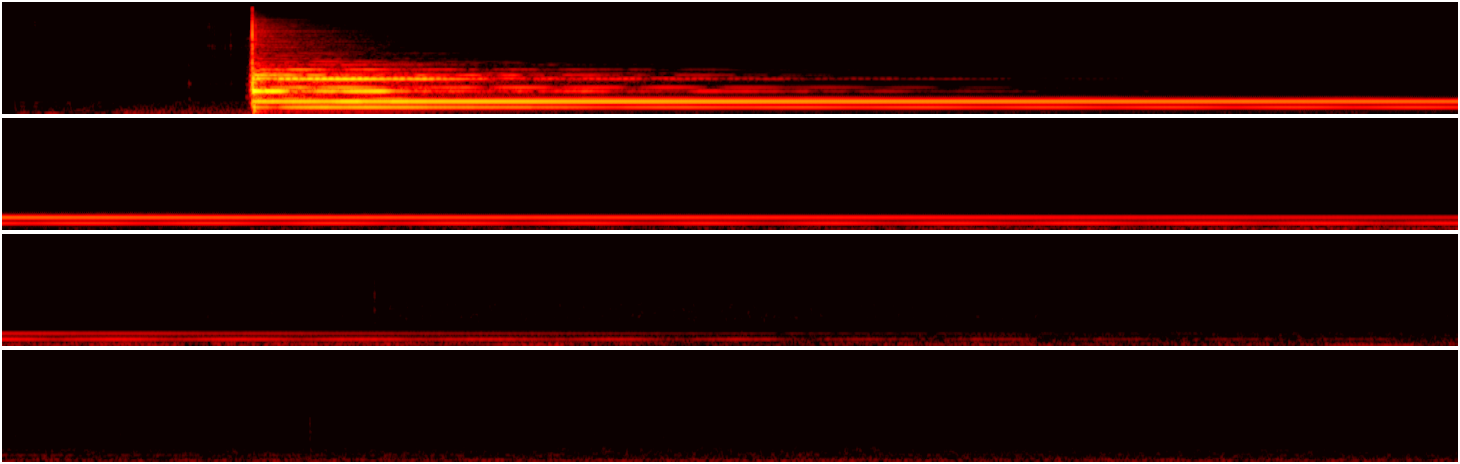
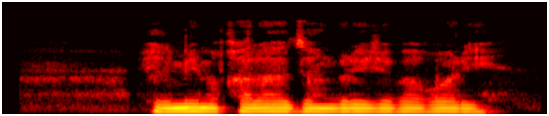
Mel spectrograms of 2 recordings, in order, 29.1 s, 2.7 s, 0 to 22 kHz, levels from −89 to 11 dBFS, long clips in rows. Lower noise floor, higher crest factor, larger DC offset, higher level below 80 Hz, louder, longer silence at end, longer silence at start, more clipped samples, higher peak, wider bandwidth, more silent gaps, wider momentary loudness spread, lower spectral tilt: first, -77 dBFS vs -59 dBFS; first, 30 dB vs 14 dB; neither; second, -74 dBFS vs -60 dBFS; about the same, -25 LUFS vs -24 LUFS; first, 16.45 s vs 0.3 s; first, 1.25 s vs 0.75 s; neither; first, -2 dBFS vs -10 dBFS; first, 13 kHz vs 6.6 kHz; neither; first, 29 LU vs 9 LU; second, -4 dB/octave vs -9 dB/octave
